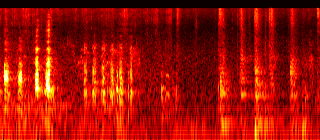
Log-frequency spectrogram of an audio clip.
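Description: Ducks kept for sale, adults and ducklings, quack in a quick cluster of loud calls at the start, followed by scattered softer quacks and honks over a faint low background hum.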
